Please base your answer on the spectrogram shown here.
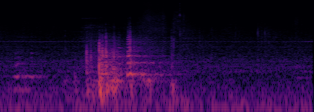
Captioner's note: papers rustling; wood thumping; chair scraping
